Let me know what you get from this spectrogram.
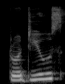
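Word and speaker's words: produce: देखें इनके जो करेक्ट प्रोनाउंसिएशन है, जब ये सेंटेंस में आते हैं, जब ये किसी भी सेंटेंस में आते हैं, जब ये वर्ब फॉर्म में होते हैं, तो इनका सेकंड सिलेबल वो स्ट्रेस्ड होगा, चाहे रिकॉर्ड हो या प्रोड्यूस हो।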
